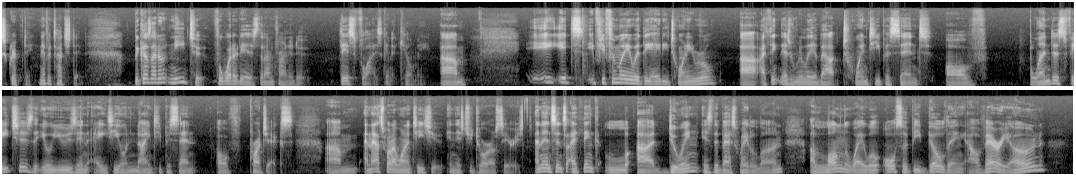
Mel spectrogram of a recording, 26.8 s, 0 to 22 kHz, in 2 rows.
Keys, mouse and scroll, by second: 0.3 click.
